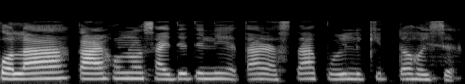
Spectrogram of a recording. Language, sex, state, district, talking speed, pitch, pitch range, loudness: Assamese, female, Assam, Sonitpur, 130 wpm, 255 Hz, 240-260 Hz, -18 LUFS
